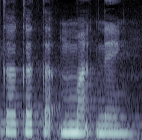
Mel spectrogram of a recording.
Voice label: "White", Naasioi

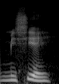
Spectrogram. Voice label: "masiei", Wamesa

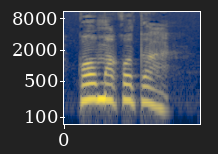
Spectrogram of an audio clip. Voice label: "there far", Ponosakan

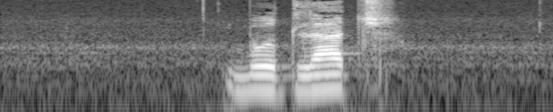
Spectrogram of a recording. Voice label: female turkey; macuilxochitl

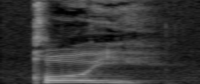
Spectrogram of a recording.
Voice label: Chanka, quechua; dar

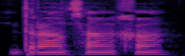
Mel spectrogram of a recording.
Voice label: "dwrañ-sañxañ", Apatani

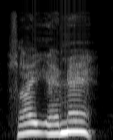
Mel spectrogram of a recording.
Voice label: "who", Ponosakan

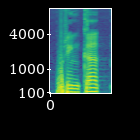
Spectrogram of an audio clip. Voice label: "fringkak", Mpur; ingus

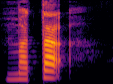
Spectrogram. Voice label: "mata", Apatani

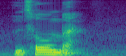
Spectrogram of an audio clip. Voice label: "fish", Chikunda

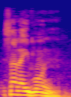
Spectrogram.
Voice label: "sarai von", Roon

